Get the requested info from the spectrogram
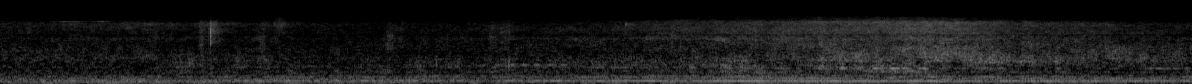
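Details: Indoor background hiss and low hum with a few sharp clicks and a slowly swelling noise, but no clear animal voice.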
